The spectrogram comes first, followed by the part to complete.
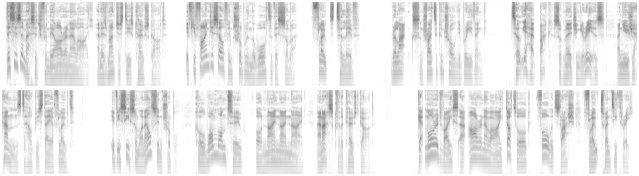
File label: Studio; 20s-40s; Male; Liverpool; Based in the US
